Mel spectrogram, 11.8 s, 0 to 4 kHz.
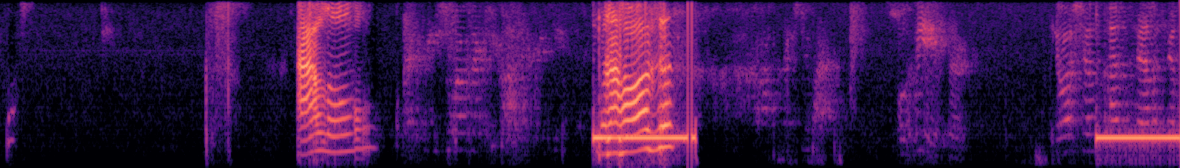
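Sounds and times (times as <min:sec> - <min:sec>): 
speech: 0:03.0 - 0:03.8, 0:06.0 - 0:06.8
telephone busy signal: 0:06.0 - 0:07.0, 0:11.0 - 0:11.7
voice speaking on the phone line: 0:06.0 - 0:07.0, 0:11.0 - 0:11.7.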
